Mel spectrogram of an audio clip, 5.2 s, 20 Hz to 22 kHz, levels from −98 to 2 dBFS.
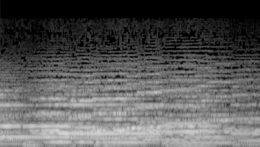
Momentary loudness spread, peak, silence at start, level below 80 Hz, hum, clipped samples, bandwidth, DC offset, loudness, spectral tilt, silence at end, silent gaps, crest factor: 9 LU; -6 dBFS; 0 s; -40 dBFS; none; under 0.1%; 7.6 kHz; under 0.1%; -20 LUFS; -8 dB/octave; 0 s; none; 14 dB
